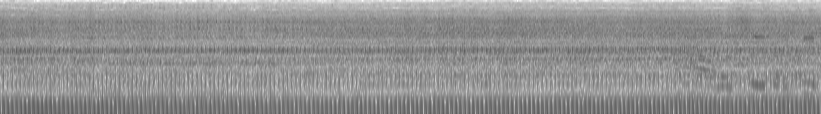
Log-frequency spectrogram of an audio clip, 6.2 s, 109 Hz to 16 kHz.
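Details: PowerFlow pressure washer, Briggs & Stratton 190cc, after carburetor cleaning (clogged bowl jet, dried ethanol gas after sitting over a year): steady even beat, about three to four pulses a second, no stumbles; runs smoothly.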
